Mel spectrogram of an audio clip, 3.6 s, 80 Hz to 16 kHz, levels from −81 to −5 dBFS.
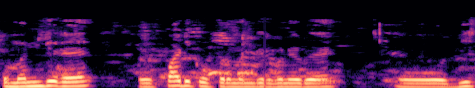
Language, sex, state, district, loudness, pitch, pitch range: Rajasthani, male, Rajasthan, Churu, -14 LUFS, 150 Hz, 145-170 Hz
